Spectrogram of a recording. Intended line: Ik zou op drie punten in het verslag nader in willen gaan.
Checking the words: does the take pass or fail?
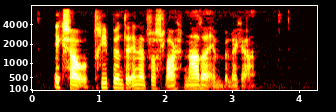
pass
